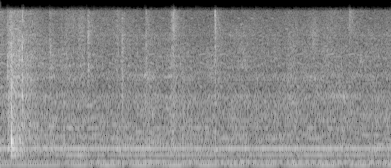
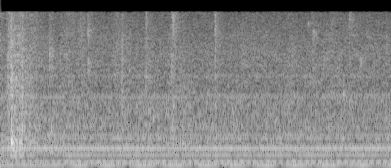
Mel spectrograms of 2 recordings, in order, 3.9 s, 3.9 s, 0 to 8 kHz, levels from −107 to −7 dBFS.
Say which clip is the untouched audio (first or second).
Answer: second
